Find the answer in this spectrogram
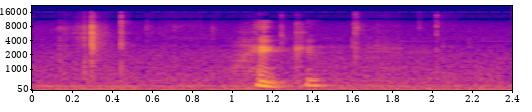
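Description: A few small, crisp clicks and rustles of a paper planner sticker being handled and pressed down with the fingers, with a brief vocal sound from a woman about a second in.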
